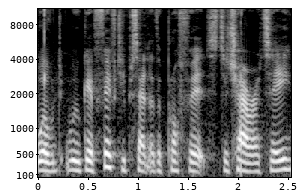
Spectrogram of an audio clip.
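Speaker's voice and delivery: ordinary delivery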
